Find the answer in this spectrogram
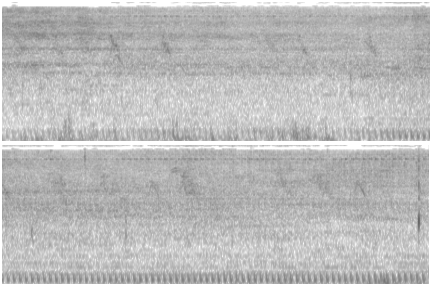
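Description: Birds chirping in short, high calls over a low steady hum that grows louder about three seconds in.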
